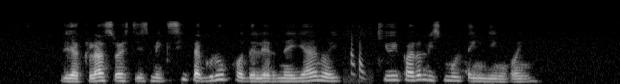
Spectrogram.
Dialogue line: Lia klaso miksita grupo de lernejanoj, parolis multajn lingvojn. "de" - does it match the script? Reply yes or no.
yes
